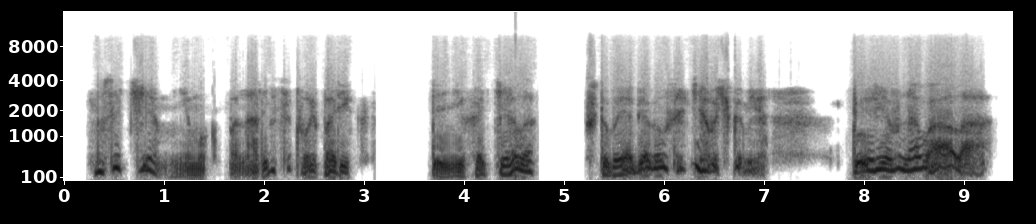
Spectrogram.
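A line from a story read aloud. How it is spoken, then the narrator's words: Faint joyless giggle. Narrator (Russian): Она чуть слышно хихикнула, но ей вовсе не было весело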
